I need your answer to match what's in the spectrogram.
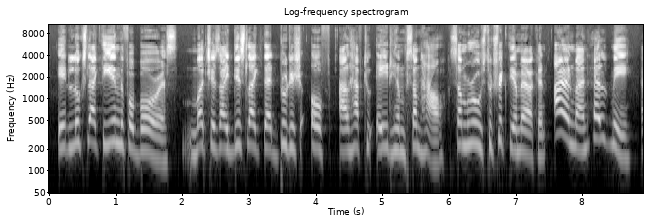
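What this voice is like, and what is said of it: Vague mixed European mock-Russian accent. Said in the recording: “do the accent ... It's not even really a Russian accent. It's just this weird goulash of European-ish-y stuff.”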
